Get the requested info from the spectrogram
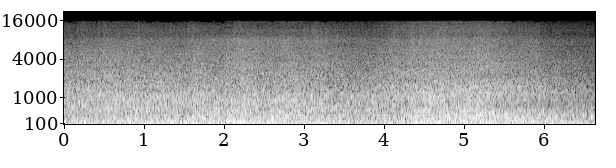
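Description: A steady rushing noise that swells a little in the middle, with no distinct clicks or taps.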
